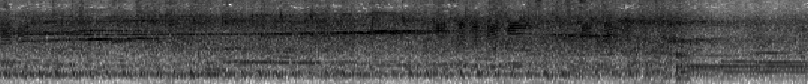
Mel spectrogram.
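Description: A live rock band plays a loud, steady droning passage: a dense, fluttering wall of amplified guitar sound with a high tone that slowly rises. About seven seconds in, it settles into a chord of steady held notes.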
